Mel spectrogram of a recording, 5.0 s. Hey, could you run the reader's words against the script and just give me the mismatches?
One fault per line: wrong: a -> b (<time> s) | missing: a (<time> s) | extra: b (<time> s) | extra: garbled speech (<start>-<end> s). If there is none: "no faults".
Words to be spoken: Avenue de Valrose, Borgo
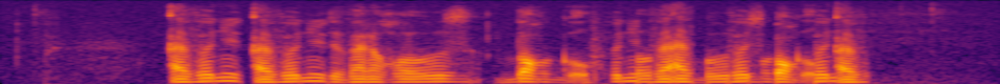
extra: avenue (1.2 s)
extra: garbled speech (3.1-4.3 s)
